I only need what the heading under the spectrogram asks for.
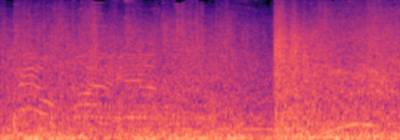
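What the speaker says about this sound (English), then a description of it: "Guardsmen going to start getting hit by grenades" Grenades burst among Imperial Guardsmen in a Dawn of War II: Retribution battle, giving a dense, continuous din of explosions and gunfire, with a voice faintly present.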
